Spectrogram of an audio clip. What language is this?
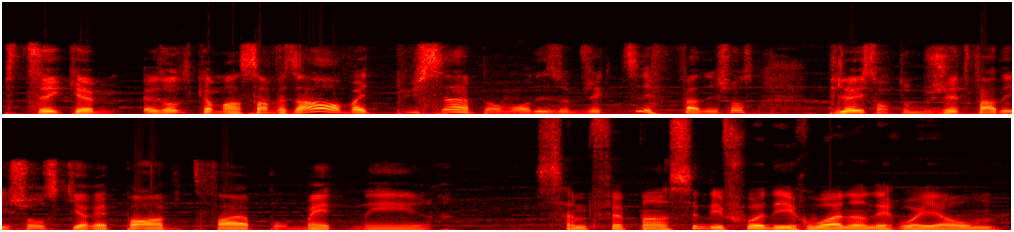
French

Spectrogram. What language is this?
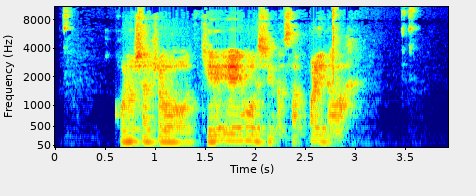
Japanese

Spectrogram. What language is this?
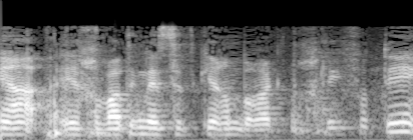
Hebrew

